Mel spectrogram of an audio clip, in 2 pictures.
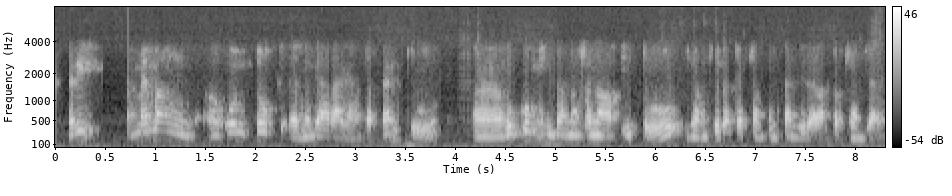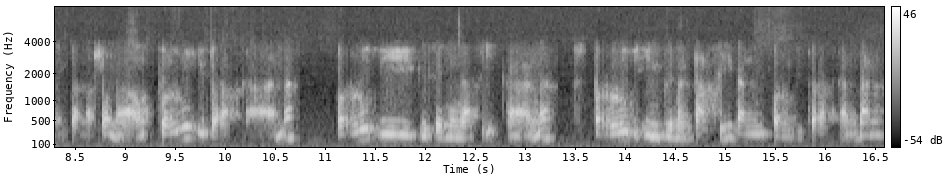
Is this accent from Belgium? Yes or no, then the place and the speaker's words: yes; Belgium; Indonesian is a second language; Saya sendiri dari Belgia, Bu.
